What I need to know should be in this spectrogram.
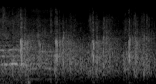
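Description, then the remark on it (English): An audience clapping hands in the morning, a dense wash of applause with a steady rhythmic pulse of stronger claps running through it, fairly soft overall and with no one speaking. “And you, when you amen and you clap your hands, you're receiving something this morning.”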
